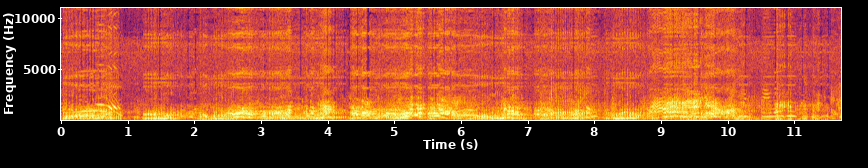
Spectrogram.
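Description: Male lions roaring and snarling as they fight, the calls running on one into the next without a break.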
